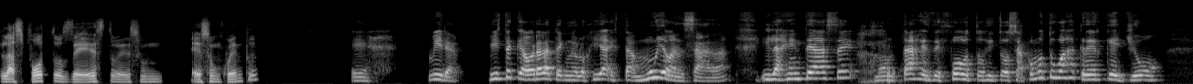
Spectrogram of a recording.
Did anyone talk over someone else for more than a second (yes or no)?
no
